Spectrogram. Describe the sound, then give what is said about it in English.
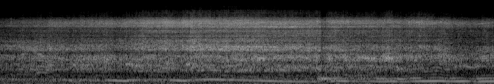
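A Mark II Escort rally car engine roars loudly, its pitch rising and dipping as it revs over several seconds, wrapped in a constant rushing noise of tyres and motion. “Mark II Escort, look. Nice. I'll tell you what, for the listener...”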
